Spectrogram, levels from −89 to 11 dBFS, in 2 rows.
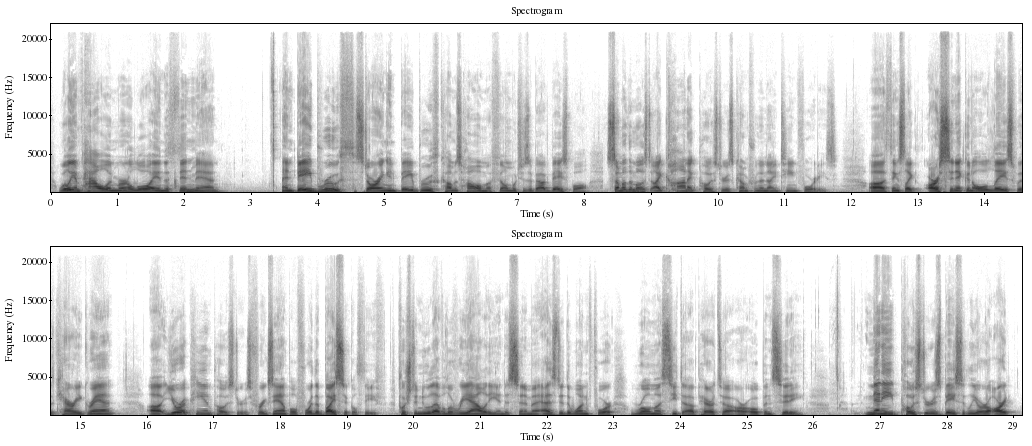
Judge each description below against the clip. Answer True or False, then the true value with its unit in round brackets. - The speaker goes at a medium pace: True (160 wpm)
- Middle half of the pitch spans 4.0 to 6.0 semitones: True (4.5 semitones)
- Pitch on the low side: True (130 Hz)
